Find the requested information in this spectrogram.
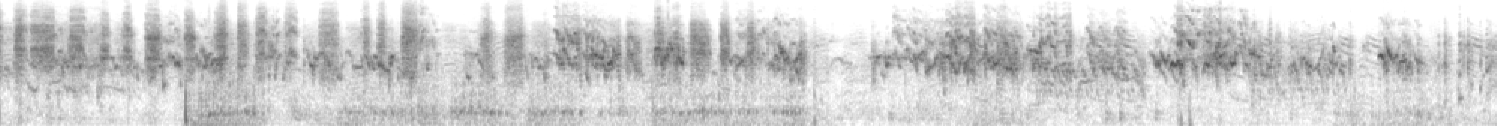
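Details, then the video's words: Budgerigars during breeding and mating, with dense, continuous high warbling chatter. The sound is layered with rapid chirps and scratchy squawks that carry on with brief pauses, and a couple of sharp clicks cut through. "Budgies chirping sounds budgies breeding"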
